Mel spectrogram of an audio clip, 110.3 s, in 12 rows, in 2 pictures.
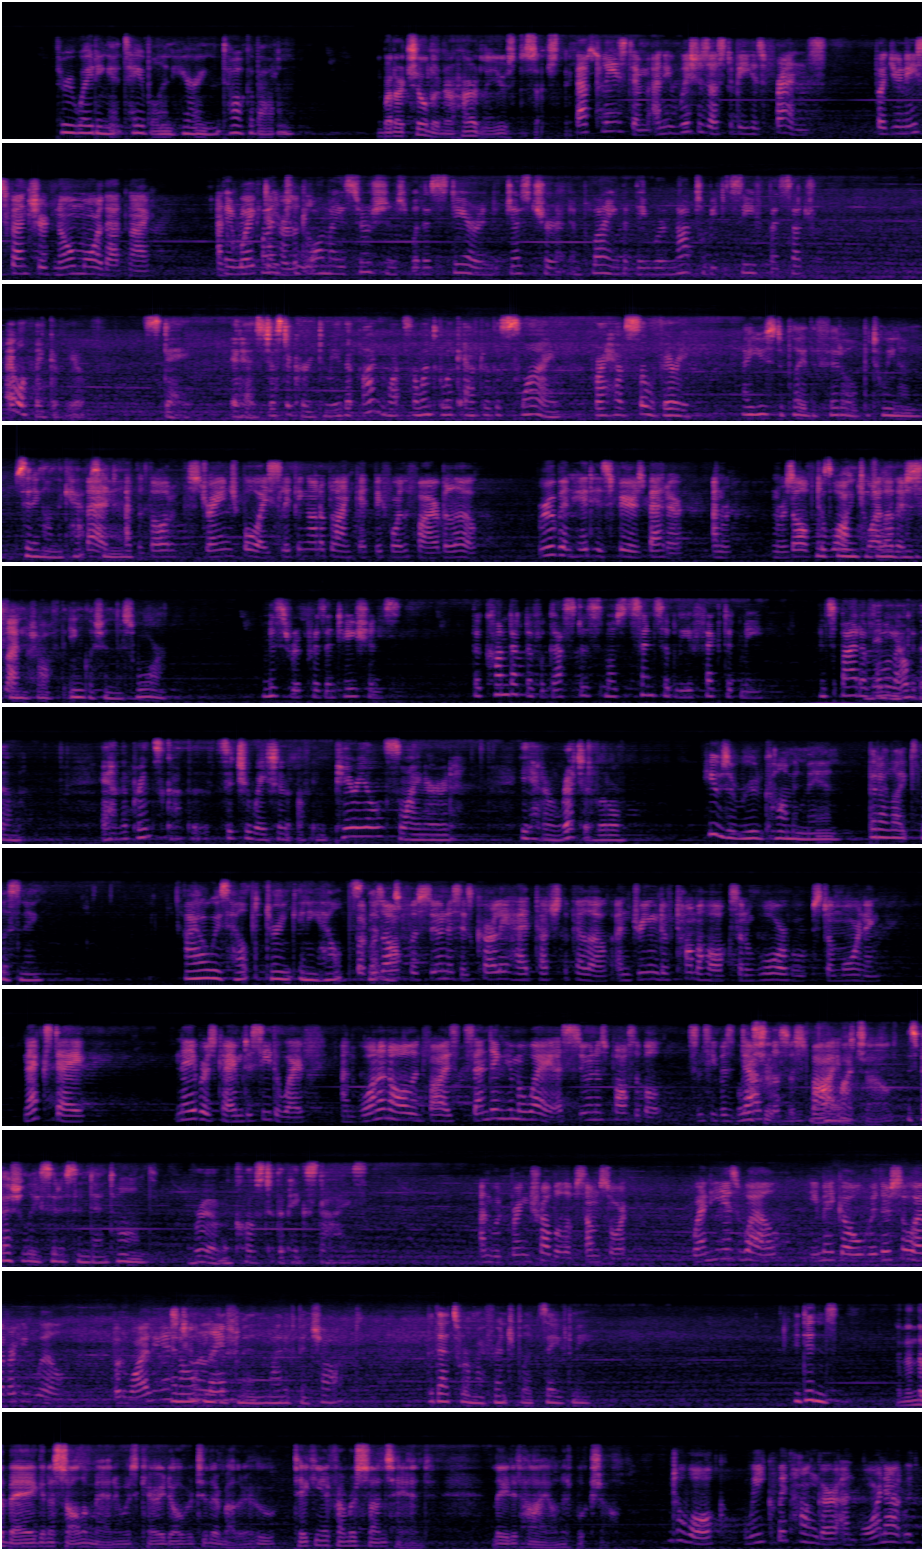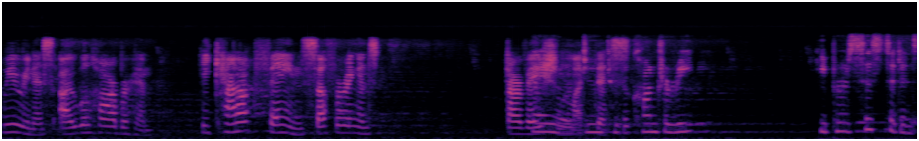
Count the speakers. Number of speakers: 5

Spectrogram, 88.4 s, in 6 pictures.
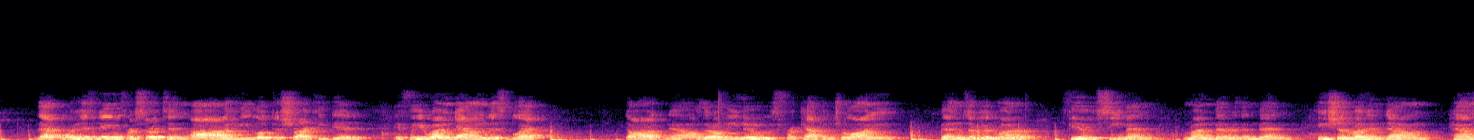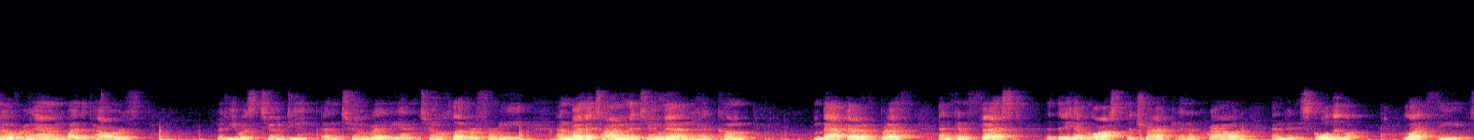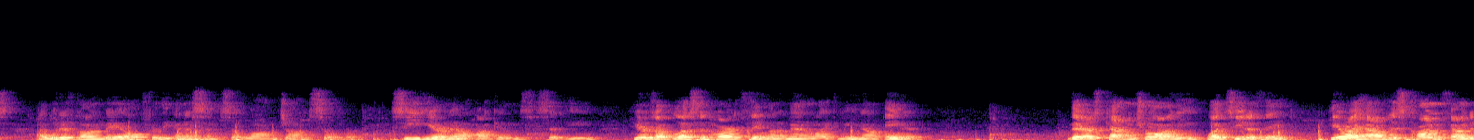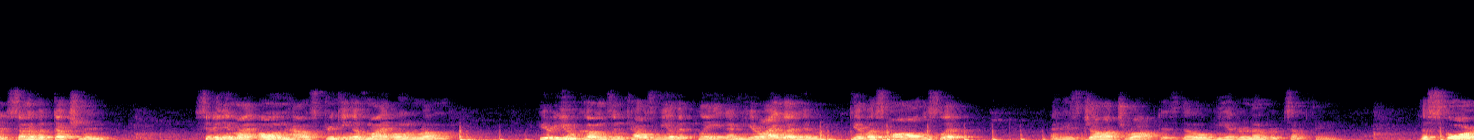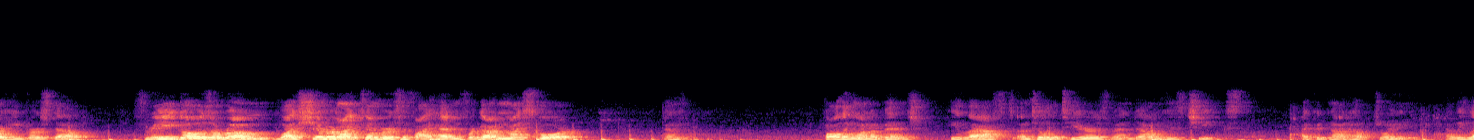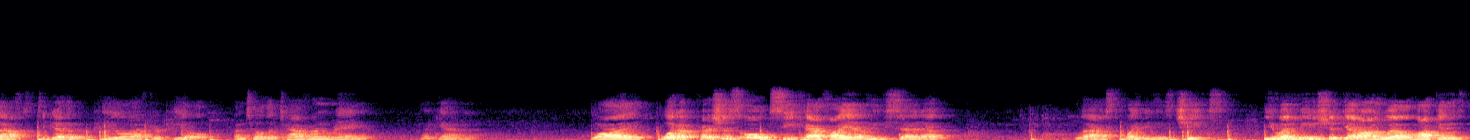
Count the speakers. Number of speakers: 1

